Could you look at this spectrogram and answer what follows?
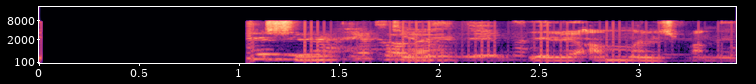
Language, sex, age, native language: Icelandic, male, 12, Icelandic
